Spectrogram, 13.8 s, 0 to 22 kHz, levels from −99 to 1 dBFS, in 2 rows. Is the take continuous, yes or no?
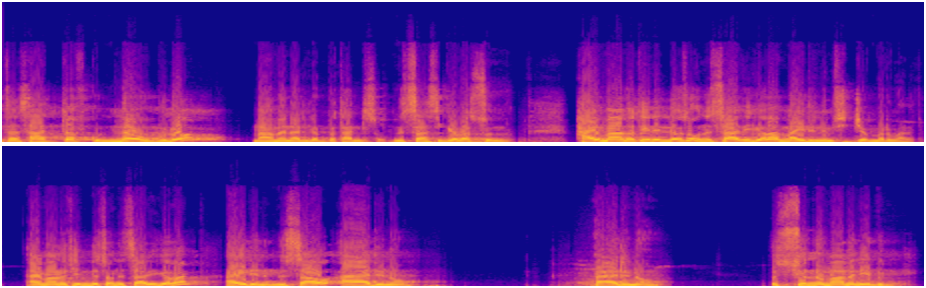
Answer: yes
